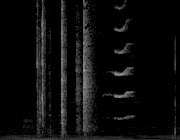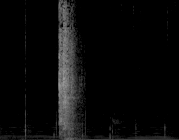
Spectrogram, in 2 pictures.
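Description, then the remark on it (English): A door opens with a few soft knocks and thunks, a brief high chime rings out, then the door shuts with a louder thud, all over a low steady hum with no one talking. “This time, when I walked through the door, I could feel a strong energy.”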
